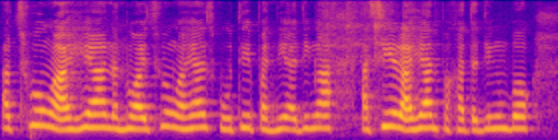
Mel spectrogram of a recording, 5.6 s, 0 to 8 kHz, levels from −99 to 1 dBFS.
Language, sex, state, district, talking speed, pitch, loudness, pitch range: Mizo, female, Mizoram, Aizawl, 225 wpm, 255 Hz, -19 LUFS, 240-270 Hz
